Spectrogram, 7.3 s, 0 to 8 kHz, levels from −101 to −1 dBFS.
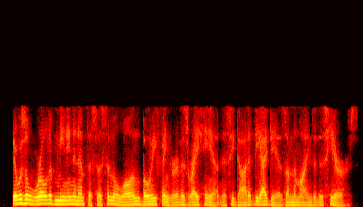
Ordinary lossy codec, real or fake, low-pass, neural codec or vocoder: AAC, 16 kbps; fake; 7.2 kHz; codec, 16 kHz, 0.5 kbps, FunCodec, trained on LibriTTS, 25 frames a second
